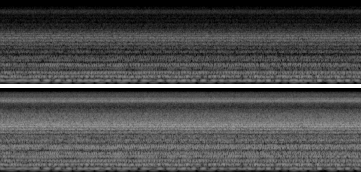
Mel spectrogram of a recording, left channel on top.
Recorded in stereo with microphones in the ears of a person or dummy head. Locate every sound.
0.0 s a drone: 45° right (ahead or behind)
